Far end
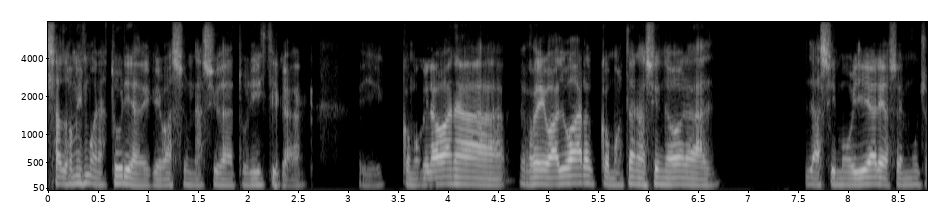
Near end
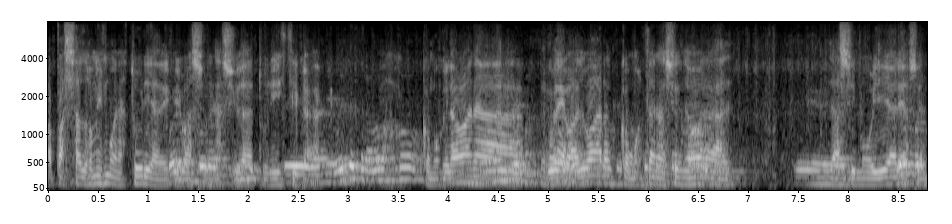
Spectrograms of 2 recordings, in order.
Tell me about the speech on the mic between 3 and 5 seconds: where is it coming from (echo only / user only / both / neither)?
both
